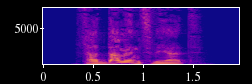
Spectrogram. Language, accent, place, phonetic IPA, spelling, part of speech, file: German, Germany, Berlin, [fɛɐ̯ˈdamənsˌveːɐ̯t], verdammenswert, adjective, De-verdammenswert.ogg
- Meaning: blameworthy, damnable, culpable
